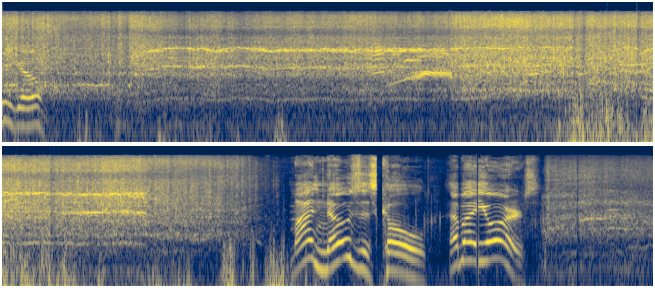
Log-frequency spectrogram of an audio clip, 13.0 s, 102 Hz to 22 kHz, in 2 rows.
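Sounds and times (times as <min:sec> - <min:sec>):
electric motors whining: 0:00.0 - 0:09.3, 0:11.8 - 0:13.0
low rumbling: 0:00.0 - 0:09.8.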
